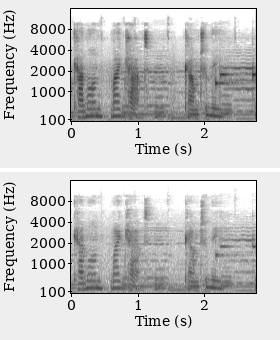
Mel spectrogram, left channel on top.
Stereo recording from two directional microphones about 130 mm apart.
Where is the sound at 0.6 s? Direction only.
50° left (ahead or behind).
